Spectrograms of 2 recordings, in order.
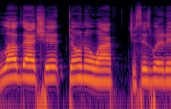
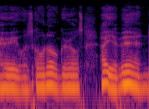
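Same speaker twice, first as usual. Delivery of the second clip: overdone, put-on deep, low voice; 7 semitones lower, 6 dB quieter than usual. Wishing to sound like deep-voiced guys greeting girls, put-on deep voice. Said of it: "I wish I could make my voice deep. I wish I could just be like".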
